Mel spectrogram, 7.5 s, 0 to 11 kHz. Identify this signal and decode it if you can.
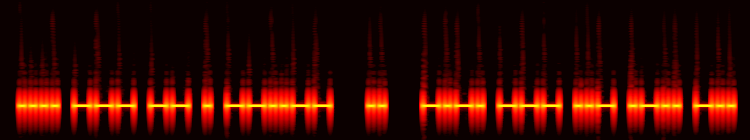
Morse code, heard as a keyed tone, about 22 wpm, 700 Hz. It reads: HOME, I COULD
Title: Sentences from Top 1000 Words - Review Part 3 - 22wpm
